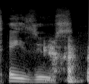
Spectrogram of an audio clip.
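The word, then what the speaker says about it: Jesús: It's Jesus. Spelled the same, pronounced different, Jeff.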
